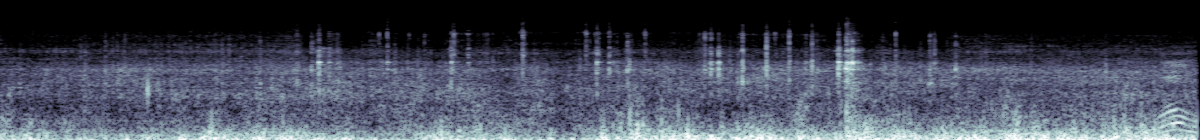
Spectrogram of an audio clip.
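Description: Mountain bike rolling fast down a dirt trail: wind buffeting the camera's microphone and the tyres rumbling over the ground, with scattered clicks and rattles from the bike over rough spots. A short shout of "whoa" comes at the very end.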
